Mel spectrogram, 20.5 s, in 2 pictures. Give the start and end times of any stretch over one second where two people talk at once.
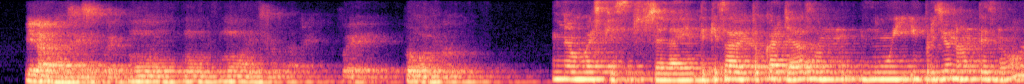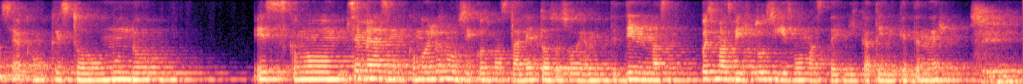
none

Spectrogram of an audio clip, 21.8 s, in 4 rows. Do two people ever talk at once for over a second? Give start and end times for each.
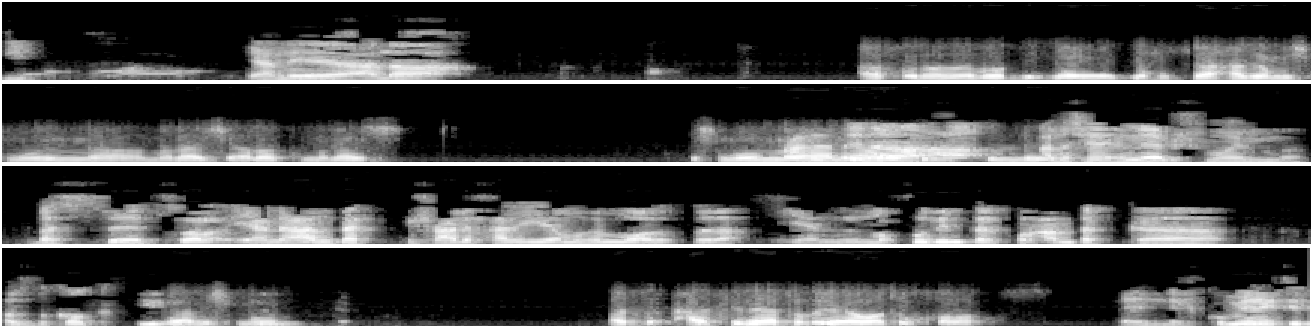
8.7-10.0

